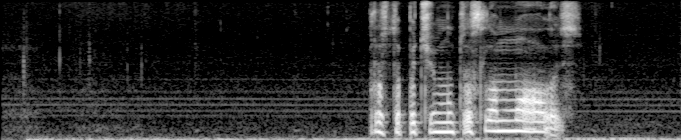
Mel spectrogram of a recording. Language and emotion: Russian, sad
